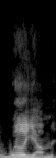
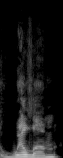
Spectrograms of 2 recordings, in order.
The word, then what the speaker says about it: Willem: His name is not William, it's Willem.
